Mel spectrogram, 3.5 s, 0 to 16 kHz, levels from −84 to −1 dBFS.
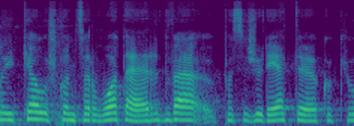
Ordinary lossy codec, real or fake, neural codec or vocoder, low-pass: Opus, 16 kbps; real; none; 14.4 kHz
